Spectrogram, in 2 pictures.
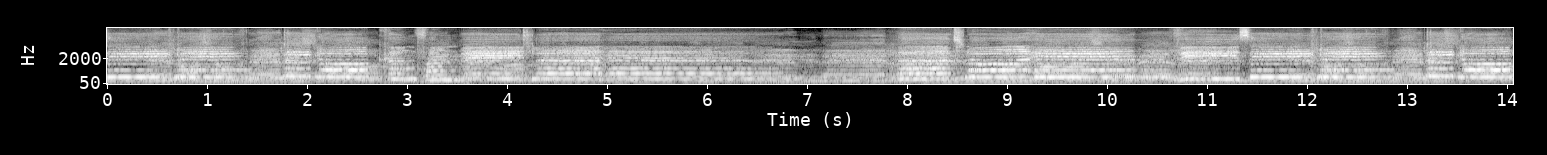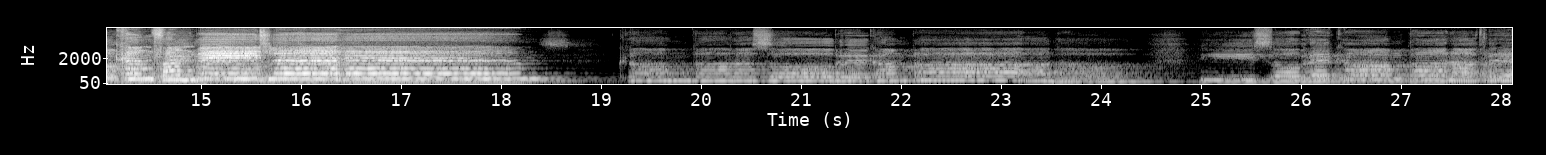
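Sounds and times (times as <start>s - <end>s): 
soprano voice: 0.0s - 18.6s.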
